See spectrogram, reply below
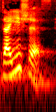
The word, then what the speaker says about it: dioecious: It's dioecious. But it's spelled really interestingly, dioecious, as opposed to monoecious.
